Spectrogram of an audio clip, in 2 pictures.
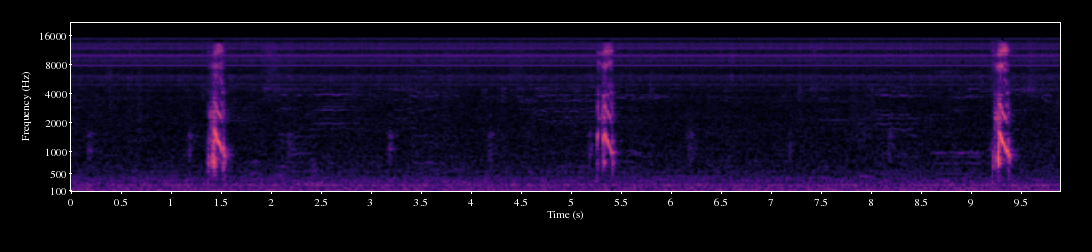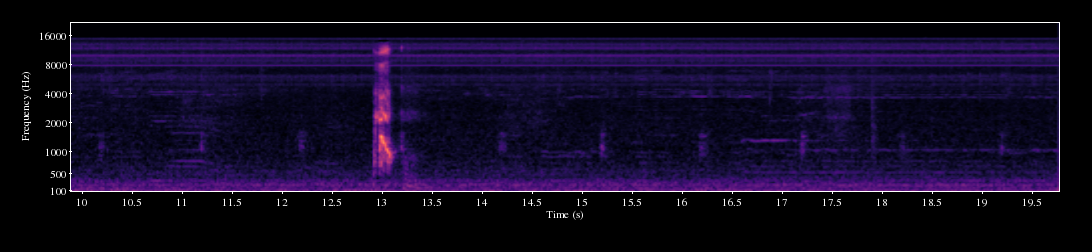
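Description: Four sharp hiccups about every four seconds, roughly 15 a minute, over steady low background hum.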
